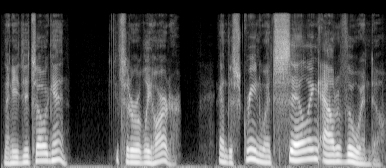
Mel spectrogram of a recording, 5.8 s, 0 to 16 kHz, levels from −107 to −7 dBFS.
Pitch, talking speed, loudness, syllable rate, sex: 145 Hz, 165 wpm, -17 LUFS, 5.4 syllables/s, male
